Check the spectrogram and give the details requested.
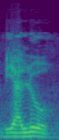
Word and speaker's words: Bialous: hablar de rizar viaú lo voy a decir así como si fuera francés vialú se escribe vía lowes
